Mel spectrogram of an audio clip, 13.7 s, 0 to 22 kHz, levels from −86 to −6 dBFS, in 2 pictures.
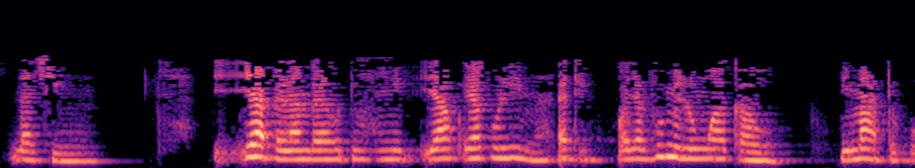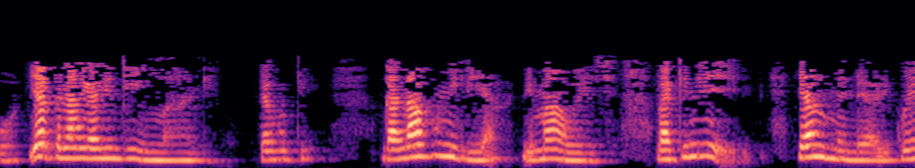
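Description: Throughout the speech, nothing is heard above 5.6 kHz. The sound is watery and swirly, with metallic chirps on s sounds. This heavy damage is likely MP3 compression. Short of bits, the encoder cut the treble and zeroed weak lines, which fits 16 kbps.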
